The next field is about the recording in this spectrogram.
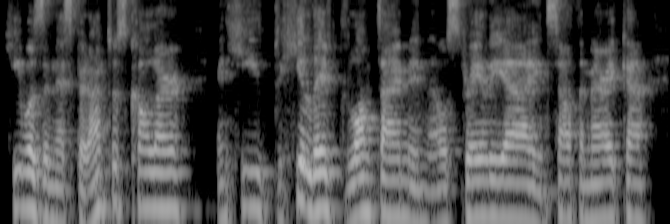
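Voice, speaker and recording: The voice is somewhat breathy, with a dark, mellow tone. Its pitch variation is ordinary. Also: man. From North Macedonia. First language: Macedonian. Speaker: anthropology professor. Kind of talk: interview. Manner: hesitant, many fillers and repeats.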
